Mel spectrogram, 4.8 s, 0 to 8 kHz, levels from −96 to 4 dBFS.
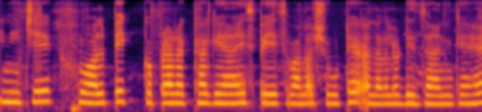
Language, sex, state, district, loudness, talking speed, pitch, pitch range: Hindi, female, Odisha, Sambalpur, -16 LUFS, 210 wpm, 250 Hz, 235-265 Hz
